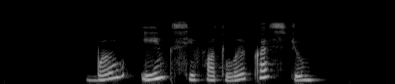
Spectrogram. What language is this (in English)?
Bashkir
